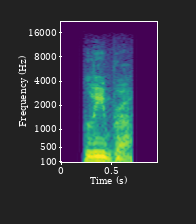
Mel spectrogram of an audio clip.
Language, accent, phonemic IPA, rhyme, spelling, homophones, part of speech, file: English, US, /ˈliːbɹə/, -iːbɹə, Libra, libre, proper noun / noun, En-us-Libra.ogg
- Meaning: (proper noun) A constellation of the zodiac, traditionally figured in the shape of a set of weighing scales, though earlier figured as the claws of Scorpio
